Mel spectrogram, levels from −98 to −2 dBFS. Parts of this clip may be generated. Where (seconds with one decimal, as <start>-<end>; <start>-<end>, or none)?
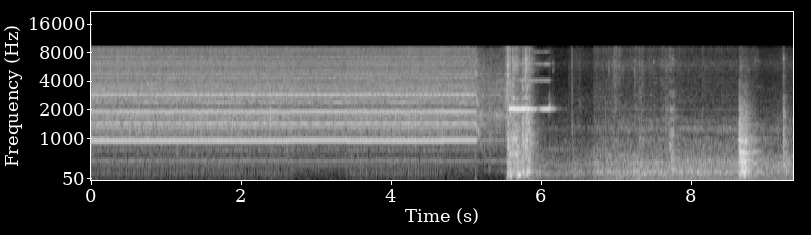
0.0-2.7; 3.4-4.7; 5.2-5.9; 6.7-8.7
